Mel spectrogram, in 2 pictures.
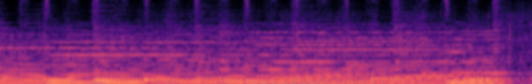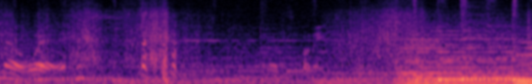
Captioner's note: laughing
